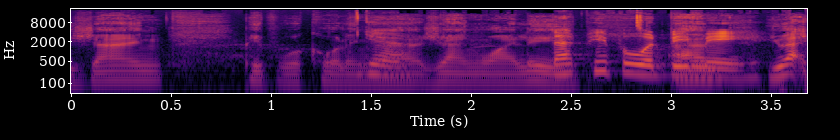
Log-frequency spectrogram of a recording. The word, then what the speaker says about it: Zhang Weili: Well, I will admit that I thought Zhang Weili, say it correctly now, Zhang Weili was going to win, but I did not anticipate a KO in 42 seconds.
